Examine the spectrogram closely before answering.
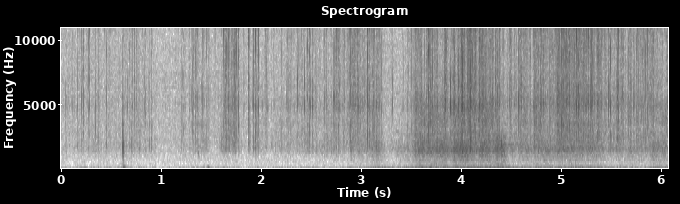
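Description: Rustling and scraping of a climbing rope being pulled in hand over hand through gloved hands, with handling noise from the climber's clothing, loudest a little past halfway. A single sharp click comes under a second in.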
